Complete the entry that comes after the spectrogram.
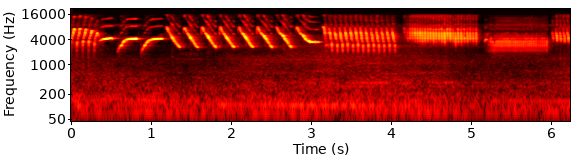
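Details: Spanish Timbrado canary song in quick, varied sections: clear rising whistled notes repeated about three per second, then sharp descending chips, followed by dense rolling trills and a lower buzzing rattle.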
